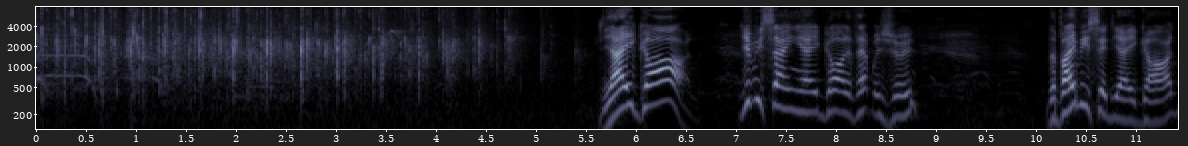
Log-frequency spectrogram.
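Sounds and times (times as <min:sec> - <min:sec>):
audience applause during a sermon: 0:00.0 - 0:05.5
speech: 0:05.7 - 0:08.9, 0:10.1 - 0:11.4.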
